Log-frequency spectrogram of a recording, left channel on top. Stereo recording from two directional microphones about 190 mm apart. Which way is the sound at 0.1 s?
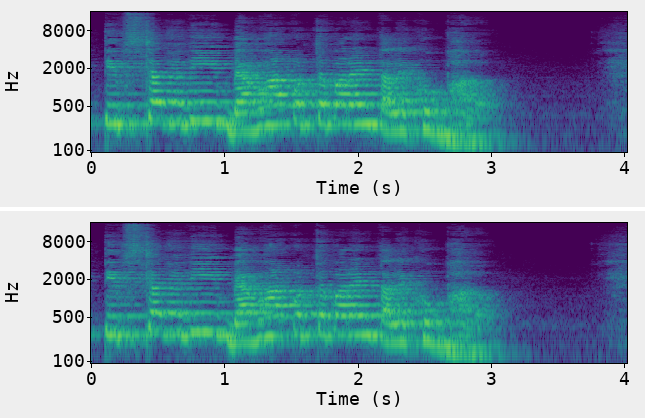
10° left (ahead or behind).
